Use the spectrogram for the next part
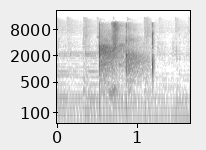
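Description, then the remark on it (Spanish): Three sharp hand claps at a slow, slightly uneven pace, each a brief bright smack with a short ringing tail, over a quiet background with no talking. “No, es algo aplaudible.”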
